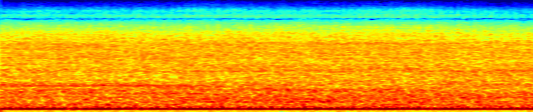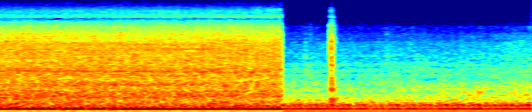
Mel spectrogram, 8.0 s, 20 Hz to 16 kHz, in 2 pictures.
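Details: Flood-damaged Dodge Dakota 4x4 convertible after rescue, with a weak fuel pump and leaky exhaust: steady, even low hum with no knocks or misses; idle holds smoothly, engine sounds healthy.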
